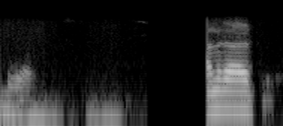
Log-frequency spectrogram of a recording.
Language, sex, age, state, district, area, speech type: Kannada, male, 30-45, Karnataka, Vijayapura, rural, conversation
